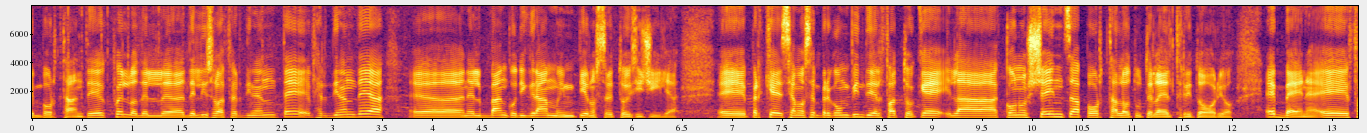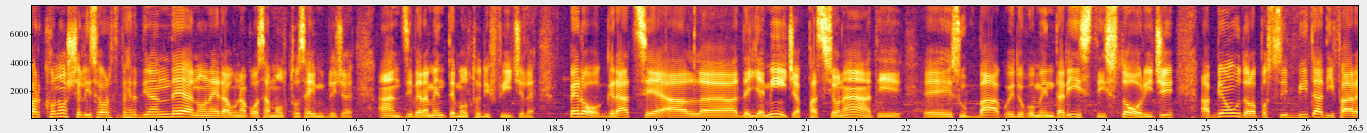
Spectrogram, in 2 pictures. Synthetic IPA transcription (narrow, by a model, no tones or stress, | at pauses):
import̪ant̪eɛkːwelːod̪eld̪elːiːsolafd̪iɛferd̪inand̪ɛːa | nelbaŋkod̪iɡɾamːimpjɛːnost̪ɾet̪ːod̪is̬it͡ʃiːljaɛperkesːjaːmosɛmp̬ɾekoɱvint̪id̪elfat̪ːokelakonoʃːɛnt̪sapɔrt̪aːlːat̪ut̪ɛːlad̪elt̪erːit̪ɔːɾjoɛbːɛːnḛfarkonoʃːeɾelisɔɾt̪ferd̪inand̪ɛːanonɛːɾaunakɔːsamolt̪osɛmplit͡ʃe | ant̪siveɾament̪ɛmolt̪od̪ifːiːt͡ʃilḛ | peɾɔɡɾat̪sjealːd̪ːeʎːamiːt͡ʃiapːasːjonaːt̪i | ɛsubːaːkweid̪okument̪aɾist̪ist̪ɔːɾit͡ʃiabːjaːmoavuːt̪olaposːibilit̪ad̪ifaːɾe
